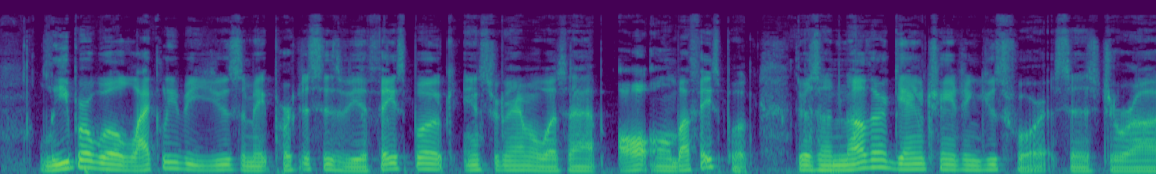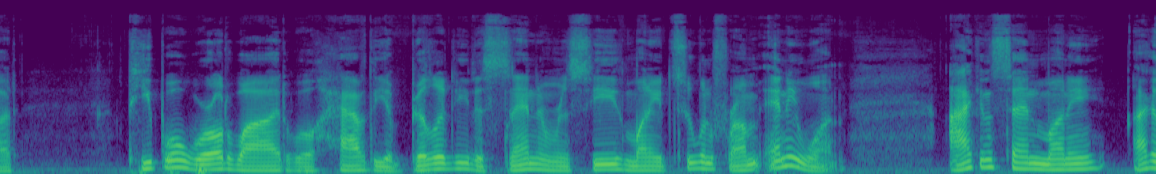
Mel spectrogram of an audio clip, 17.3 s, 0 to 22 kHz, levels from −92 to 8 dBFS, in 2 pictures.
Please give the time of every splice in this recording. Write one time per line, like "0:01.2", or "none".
none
